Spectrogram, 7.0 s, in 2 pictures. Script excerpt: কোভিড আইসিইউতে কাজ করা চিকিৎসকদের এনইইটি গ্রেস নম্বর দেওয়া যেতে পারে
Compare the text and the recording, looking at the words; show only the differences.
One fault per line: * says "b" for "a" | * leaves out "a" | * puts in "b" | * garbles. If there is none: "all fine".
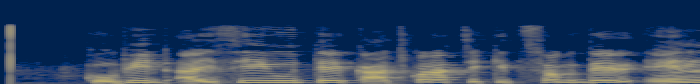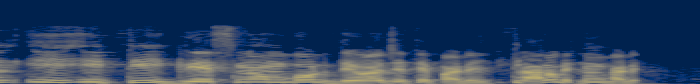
* garbles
